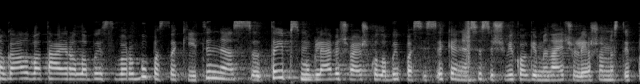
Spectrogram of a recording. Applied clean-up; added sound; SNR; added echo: none; none; none; none.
